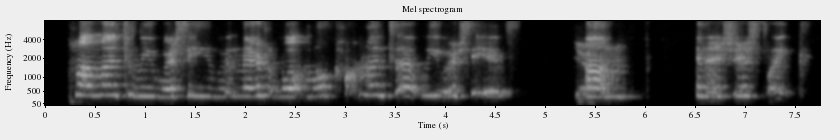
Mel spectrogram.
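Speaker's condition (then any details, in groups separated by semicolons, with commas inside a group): Cerebral palsy; speech issues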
